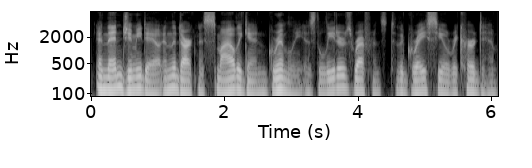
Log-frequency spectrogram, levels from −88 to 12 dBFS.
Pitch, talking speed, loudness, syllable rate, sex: 105 Hz, 205 wpm, -18 LUFS, 5.4 syllables/s, male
